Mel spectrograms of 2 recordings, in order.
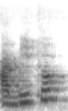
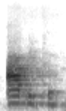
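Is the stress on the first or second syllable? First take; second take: second; first. First: The stress is on the second syllable. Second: The stress is on the first syllable.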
